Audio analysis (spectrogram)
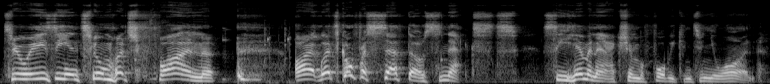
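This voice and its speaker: A gaming video host giving casual gameplay commentary, given to excitable exclamations. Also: mid-range voice, unhurried.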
